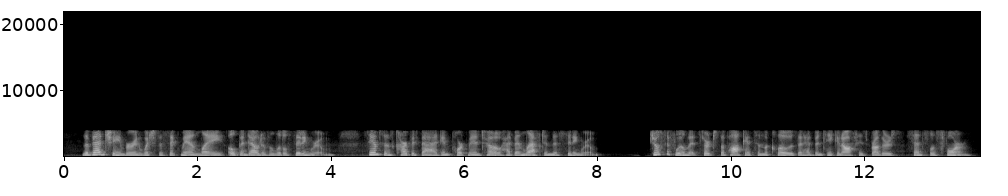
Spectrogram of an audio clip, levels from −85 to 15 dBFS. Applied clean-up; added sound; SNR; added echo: neural mask model Resemble Enhance denoiser.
